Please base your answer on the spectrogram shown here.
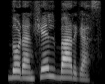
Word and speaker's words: Dorángel Vargas: pronunciation is fun uh I believe this guy's name is dorangel varus dangel Vargas is how it would be pronounced uh I have his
